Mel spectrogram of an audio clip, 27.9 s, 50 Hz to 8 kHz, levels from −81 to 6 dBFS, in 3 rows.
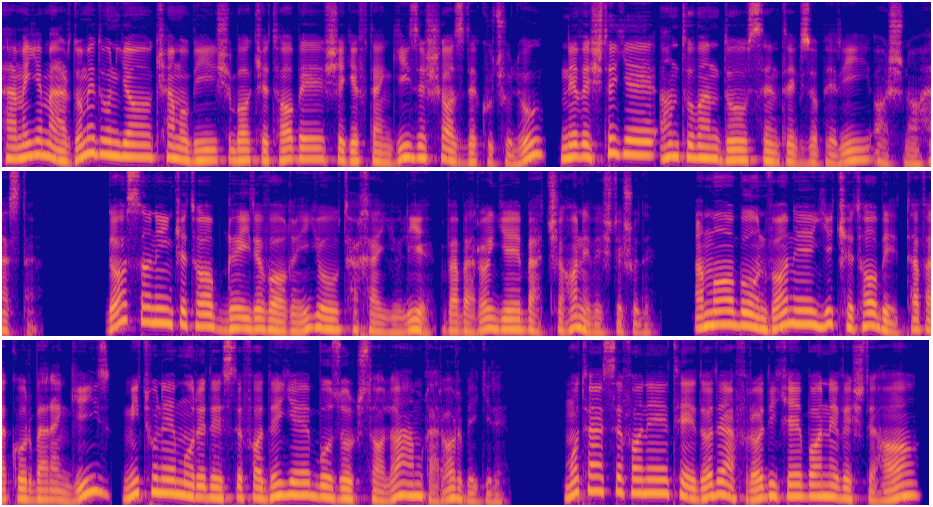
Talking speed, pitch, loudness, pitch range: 115 wpm, 140 Hz, -18 LUFS, 120-170 Hz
